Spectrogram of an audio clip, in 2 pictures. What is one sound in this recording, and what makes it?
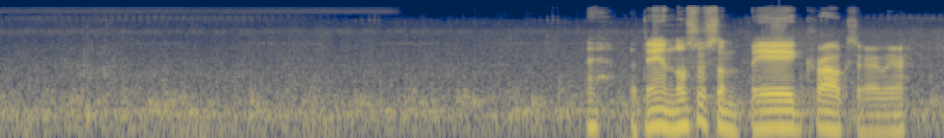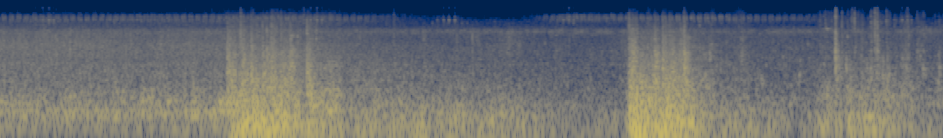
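A small boat glides slowly through still water.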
